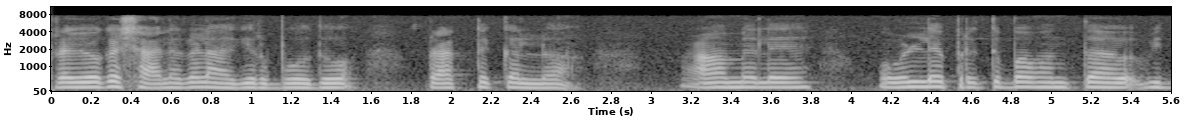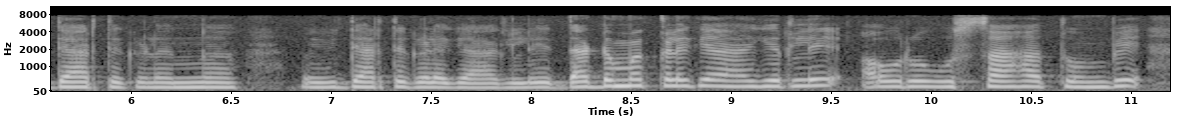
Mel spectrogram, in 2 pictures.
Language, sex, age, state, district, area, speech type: Kannada, female, 60+, Karnataka, Shimoga, rural, spontaneous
